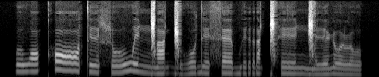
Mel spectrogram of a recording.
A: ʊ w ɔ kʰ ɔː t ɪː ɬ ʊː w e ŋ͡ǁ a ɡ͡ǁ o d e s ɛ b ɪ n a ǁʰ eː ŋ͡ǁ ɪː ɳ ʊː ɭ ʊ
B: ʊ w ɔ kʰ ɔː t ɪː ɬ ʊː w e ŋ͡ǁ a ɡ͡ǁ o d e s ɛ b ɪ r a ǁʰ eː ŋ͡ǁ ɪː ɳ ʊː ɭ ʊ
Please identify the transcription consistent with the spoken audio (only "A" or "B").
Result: B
